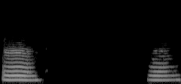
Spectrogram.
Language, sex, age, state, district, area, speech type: Malayalam, female, 18-30, Kerala, Kasaragod, urban, conversation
